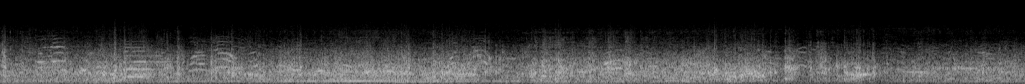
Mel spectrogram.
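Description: Skateboard wheels roll and clatter on pavement.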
